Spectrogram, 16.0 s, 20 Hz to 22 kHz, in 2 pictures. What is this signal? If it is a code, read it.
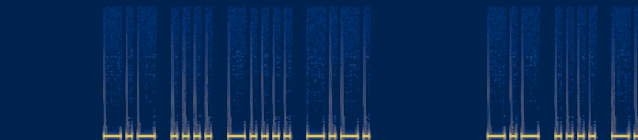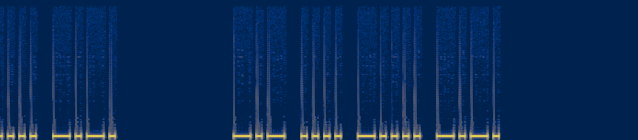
Morse code, heard as a keyed tone, about 17 wpm, 700 Hz. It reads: KH6C KH6C KH6C
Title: DXCC-100 Call Signs - 4 Characters - Repeated 3x - 17wpm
